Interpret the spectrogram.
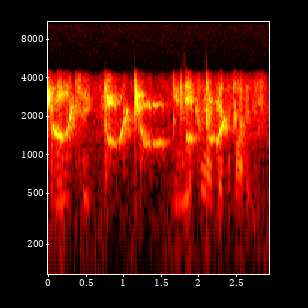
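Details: Indoor pet cockatiel talking over a lecturer. Quick whistled notes sweep sharply upward and downward, with a held flat whistle near the middle and a human voice faintly mixed in.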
